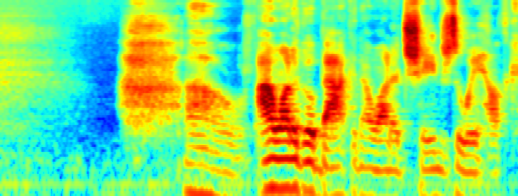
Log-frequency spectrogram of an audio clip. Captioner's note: sighs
